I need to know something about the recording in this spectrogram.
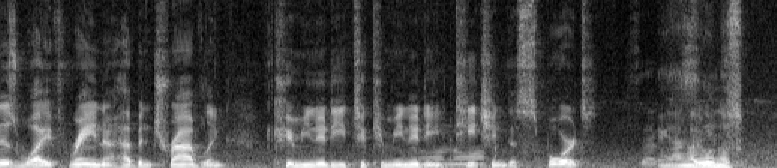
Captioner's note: speaking alternate language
